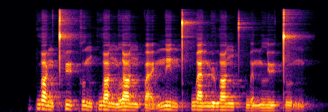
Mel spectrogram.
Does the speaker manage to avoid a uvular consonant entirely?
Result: yes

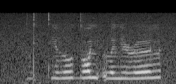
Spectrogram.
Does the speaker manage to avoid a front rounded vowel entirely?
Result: no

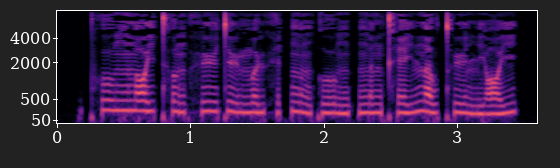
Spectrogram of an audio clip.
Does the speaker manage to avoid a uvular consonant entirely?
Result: yes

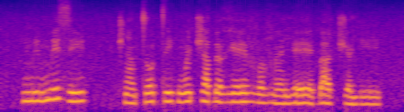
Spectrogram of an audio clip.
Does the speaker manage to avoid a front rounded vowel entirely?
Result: yes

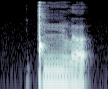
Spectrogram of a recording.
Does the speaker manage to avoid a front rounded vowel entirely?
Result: yes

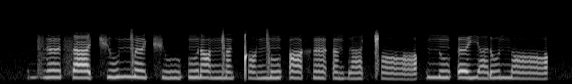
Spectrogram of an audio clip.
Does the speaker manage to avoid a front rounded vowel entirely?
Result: no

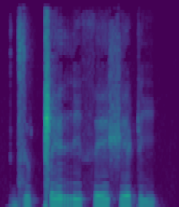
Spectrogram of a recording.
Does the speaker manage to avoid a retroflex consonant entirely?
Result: no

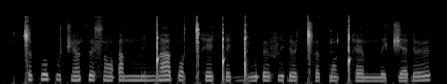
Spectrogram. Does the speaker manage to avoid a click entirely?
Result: no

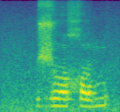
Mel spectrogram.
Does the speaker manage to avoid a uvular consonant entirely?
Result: no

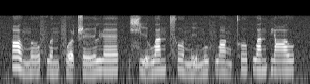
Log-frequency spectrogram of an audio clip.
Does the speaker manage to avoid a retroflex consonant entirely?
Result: no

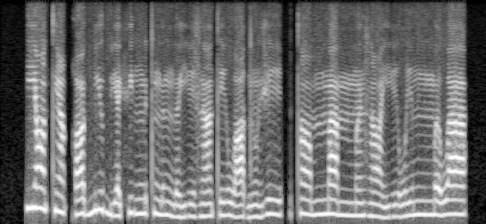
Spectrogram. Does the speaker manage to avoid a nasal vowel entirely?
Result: no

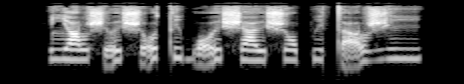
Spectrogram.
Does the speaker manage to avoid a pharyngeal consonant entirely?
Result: yes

